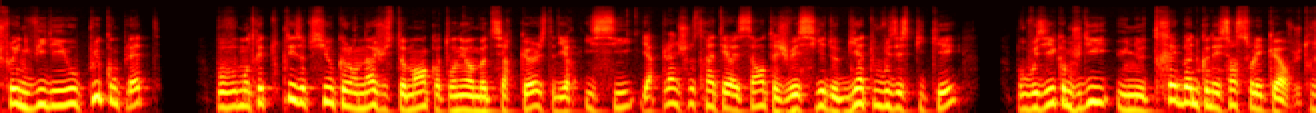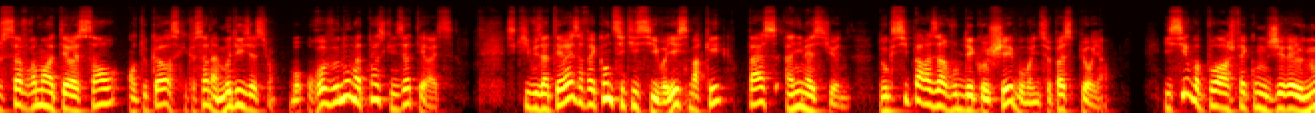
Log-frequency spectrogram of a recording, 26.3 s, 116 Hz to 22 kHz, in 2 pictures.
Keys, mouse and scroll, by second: 4.7 Tab, 6.3-9.3 drag, 13.4 Tab, 19.5 click, 22.2 click, 24.4 click.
